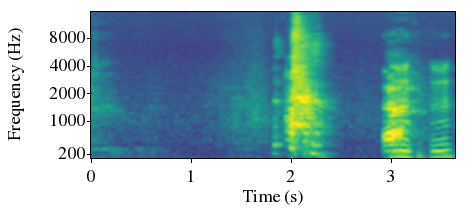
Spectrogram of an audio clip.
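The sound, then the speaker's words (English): A faint murmur and a breath lead into one loud sneeze, a sharp airy burst, followed moments later by a brief voiced sound as the person recovers. “I do need to sneeze, though. Hold on, okay.”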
